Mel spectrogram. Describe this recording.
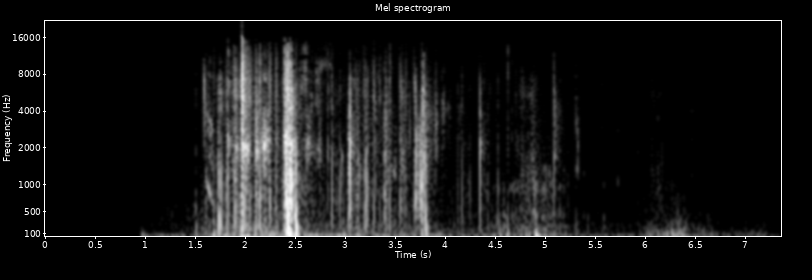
A short sound of a bone ripped apart.
accident, bone, break, breaker, crack, crunsh, flesh, fracture, gore, nasty, rip, wet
